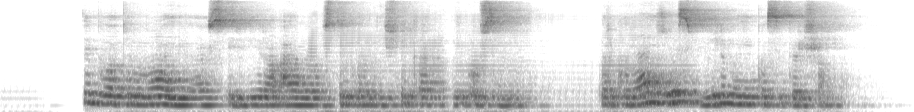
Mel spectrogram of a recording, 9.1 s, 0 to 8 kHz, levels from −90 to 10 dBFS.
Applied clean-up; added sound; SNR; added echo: neural separator model SepFormer DNS4.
